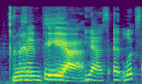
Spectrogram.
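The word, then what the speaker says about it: Mencía: So this is a Pinot Noir substitute or an alternative, I should say, from Spain, and it's a Mentilla. Mentilla.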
